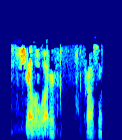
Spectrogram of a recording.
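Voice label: Incident Tac 2, Scanner audio recording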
